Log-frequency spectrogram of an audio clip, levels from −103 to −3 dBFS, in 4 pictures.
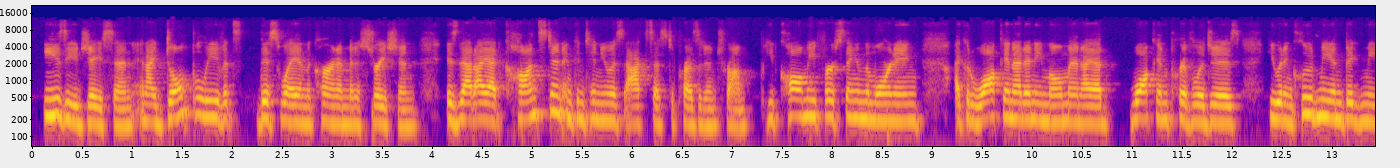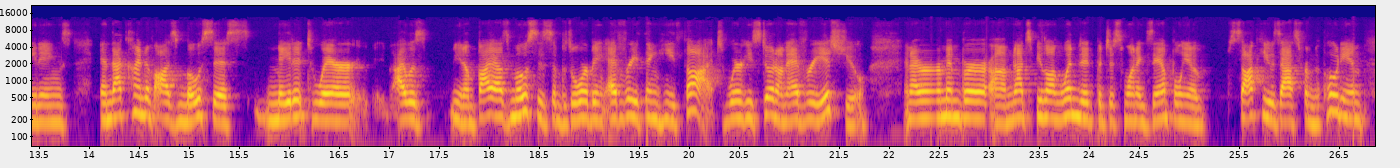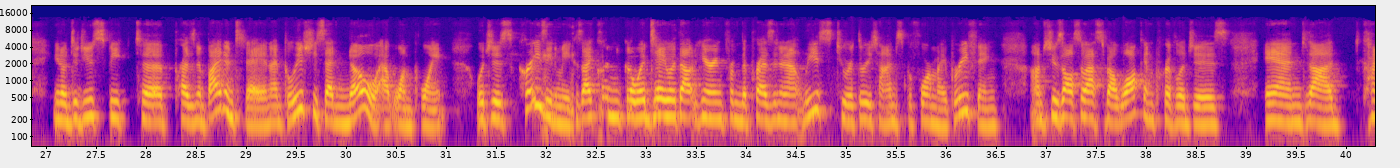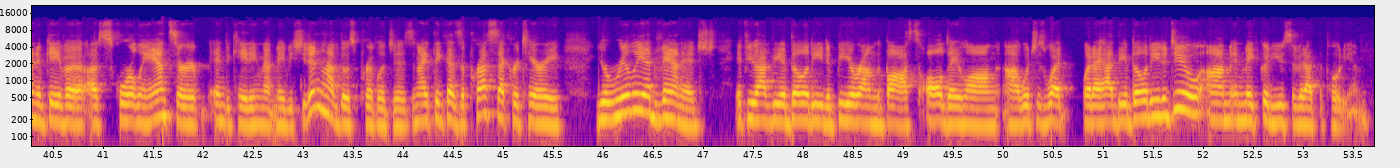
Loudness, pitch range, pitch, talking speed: -18 LUFS, 180-215 Hz, 195 Hz, 235 wpm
